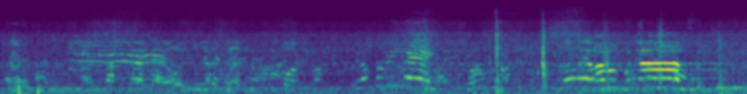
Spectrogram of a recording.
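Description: Men shout to each other across an open field.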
